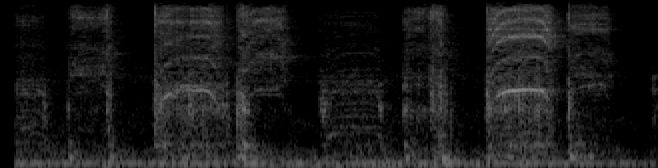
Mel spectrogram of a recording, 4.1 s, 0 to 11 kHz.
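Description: Motors of a 3D-printed Rubik's Cube solving robot running as its grippers turn the cube, in a series of short bursts, each whine rising and then falling in pitch.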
